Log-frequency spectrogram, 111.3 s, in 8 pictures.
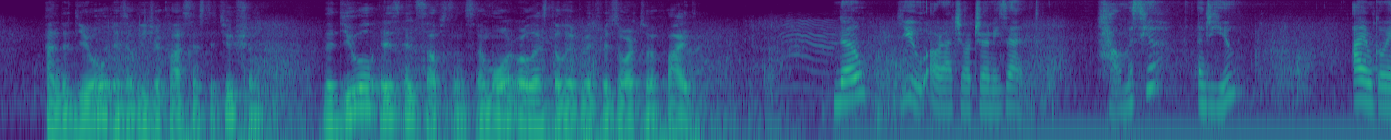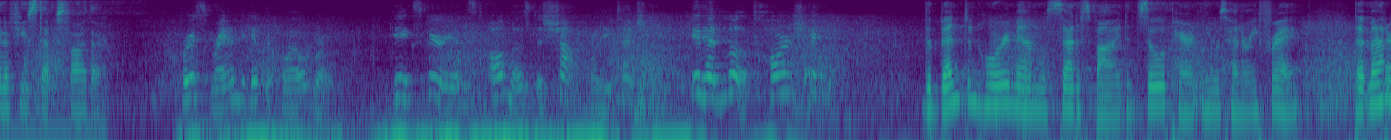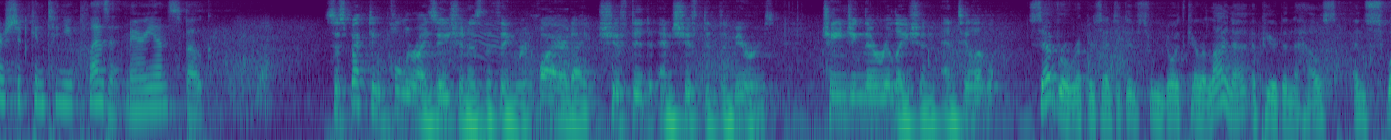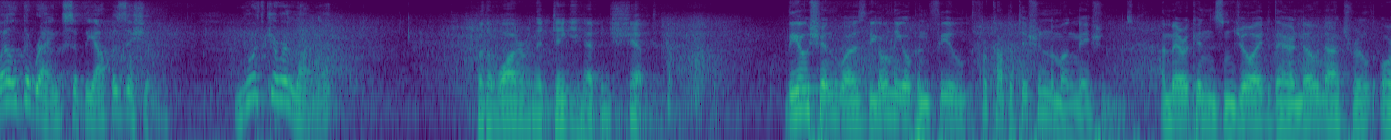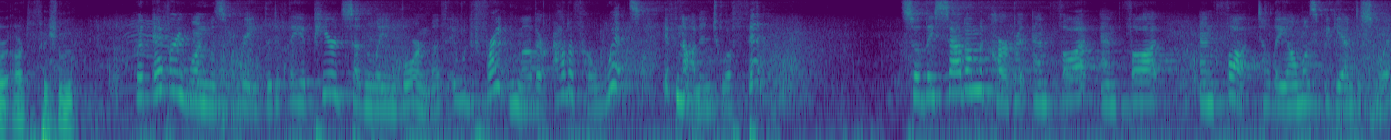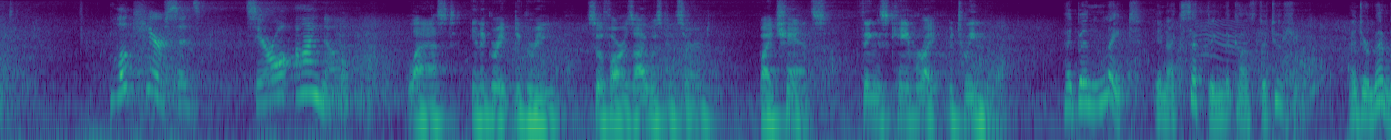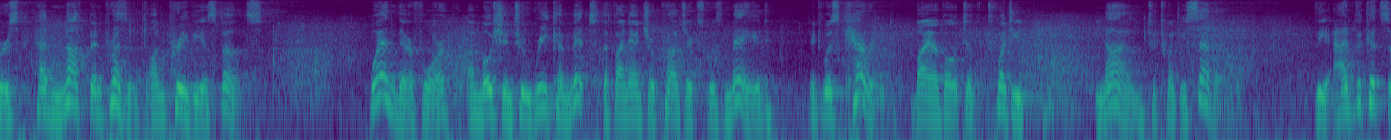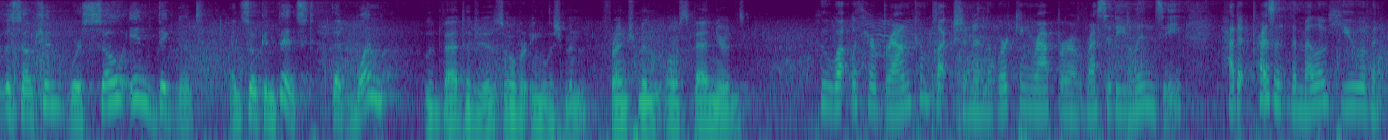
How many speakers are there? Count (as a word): nine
